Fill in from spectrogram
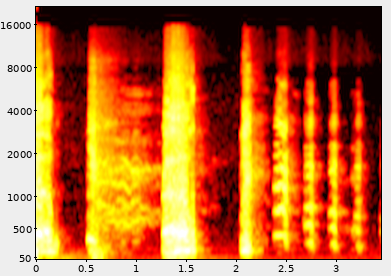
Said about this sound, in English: Oh, God, that didn't sound good. No, it was just a really big burp.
